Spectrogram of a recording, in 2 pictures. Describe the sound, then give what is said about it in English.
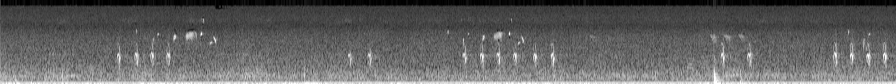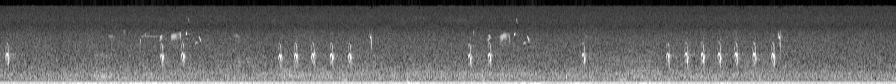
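Wild turkeys gobble again and again in rapid, rattling bursts, answering one another every couple of seconds over a steady low droning hum that runs throughout. “Decoys in back responding.”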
